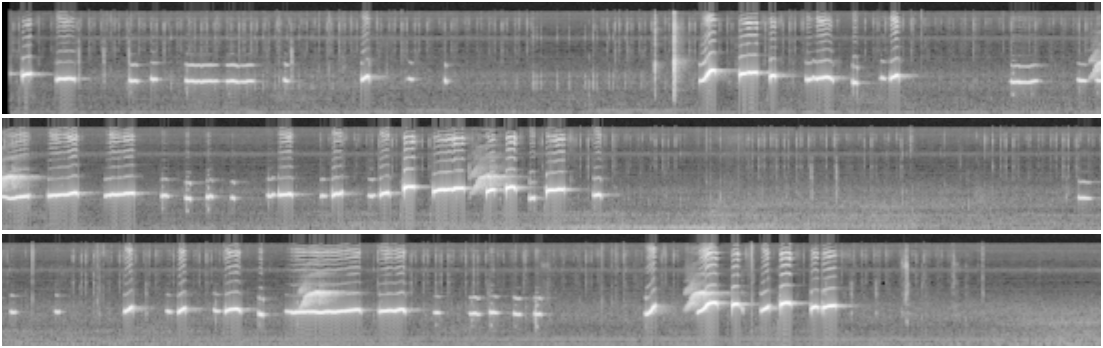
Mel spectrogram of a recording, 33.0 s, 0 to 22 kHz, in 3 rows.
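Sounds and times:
cockatiel whistling: 0:00.1 - 0:04.6, 0:06.5 - 0:09.2, 0:10.0 - 0:17.3, 0:21.6 - 0:27.5, 0:28.4 - 0:31.1.

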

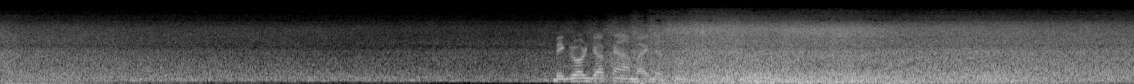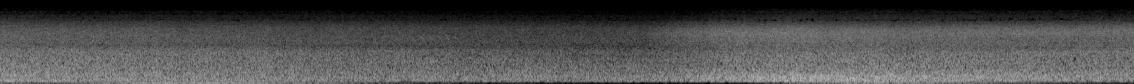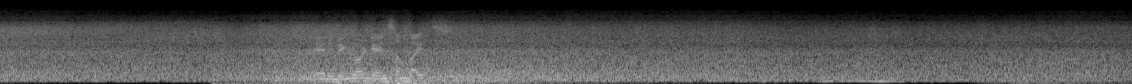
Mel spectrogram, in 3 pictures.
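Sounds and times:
ocean surf breaking: 0:00.0 - 0:34.0.

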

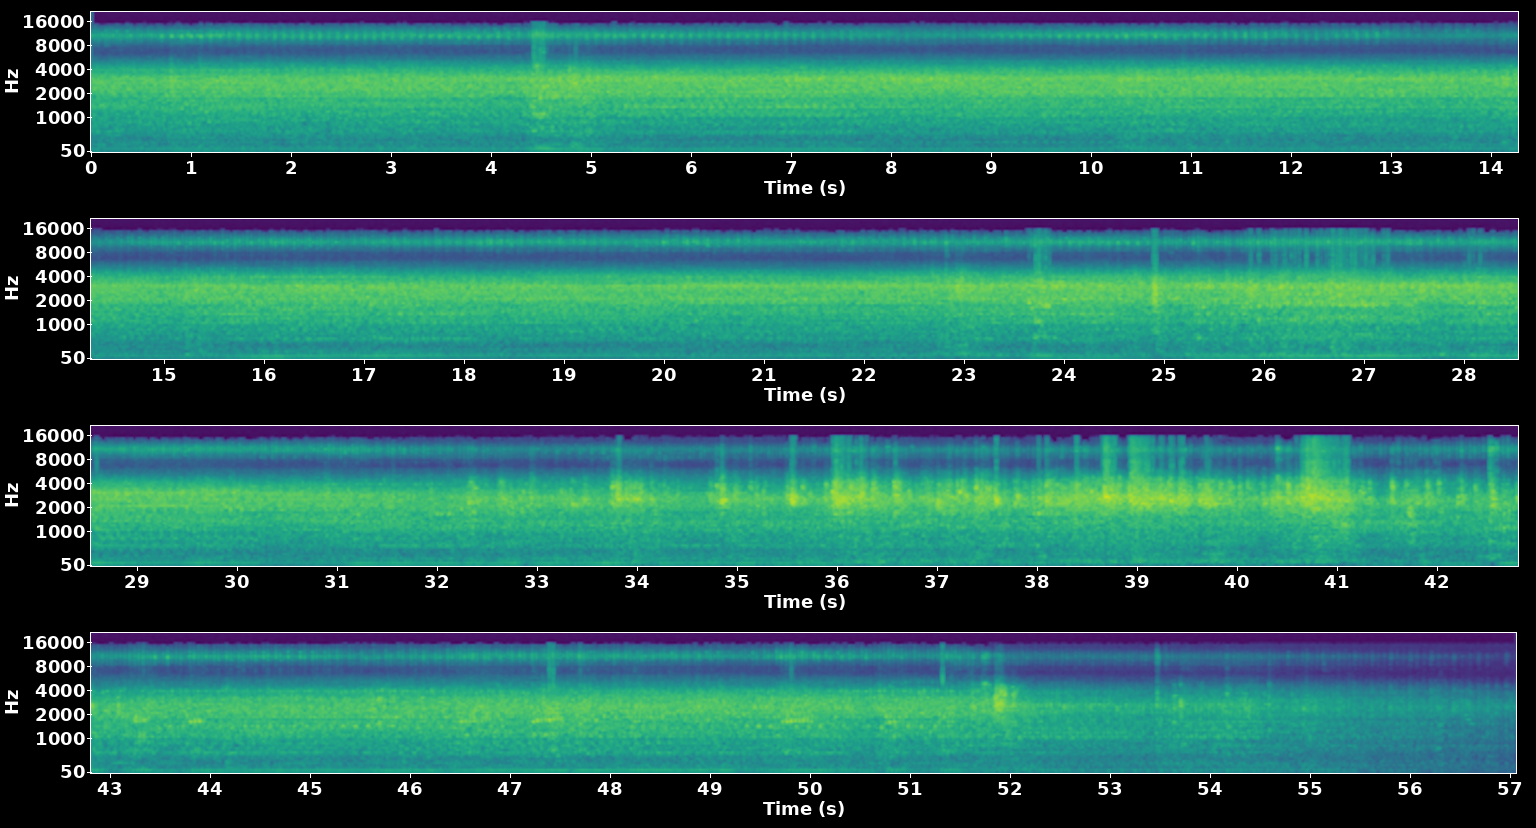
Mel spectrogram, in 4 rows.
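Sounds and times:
tractor diesel engine running: 0:00.0 - 0:57.0
clicks and rattles: 0:32.3 - 0:44.7, 0:49.5 - 0:55.2.

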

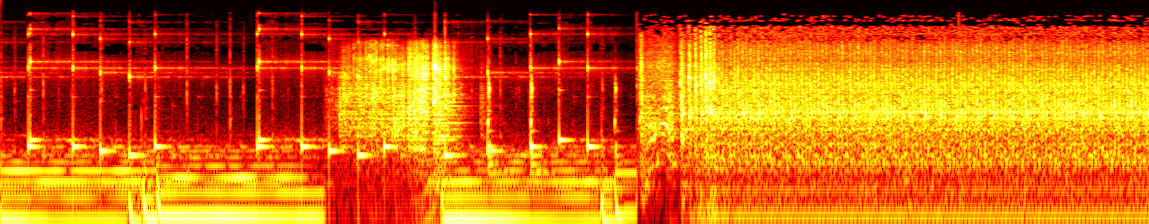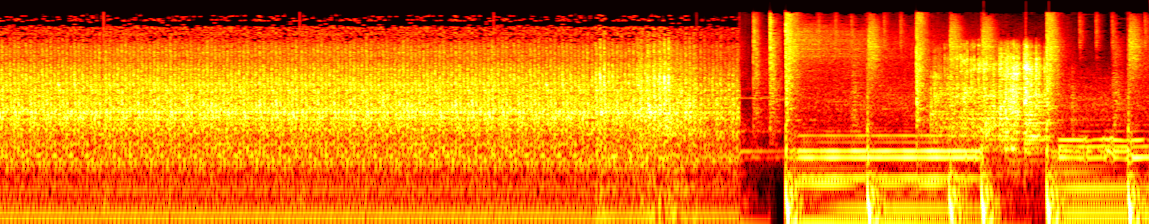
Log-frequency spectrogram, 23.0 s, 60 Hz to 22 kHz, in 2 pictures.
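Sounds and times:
tractor engine chugging: 0:03.3 - 0:05.0, 0:06.4 - 0:19.0, 0:20.8 - 0:22.1.

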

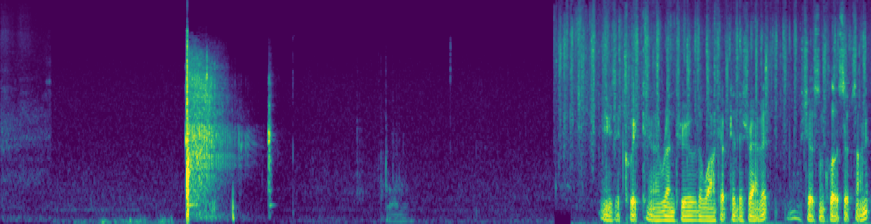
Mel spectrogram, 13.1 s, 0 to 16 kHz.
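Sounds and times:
rifle shot: 0:02.8 - 0:03.8.

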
